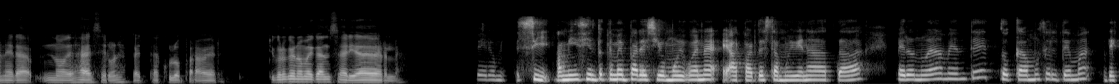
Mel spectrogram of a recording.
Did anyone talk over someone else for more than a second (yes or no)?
no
